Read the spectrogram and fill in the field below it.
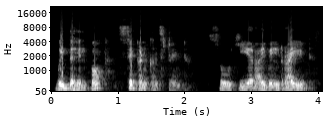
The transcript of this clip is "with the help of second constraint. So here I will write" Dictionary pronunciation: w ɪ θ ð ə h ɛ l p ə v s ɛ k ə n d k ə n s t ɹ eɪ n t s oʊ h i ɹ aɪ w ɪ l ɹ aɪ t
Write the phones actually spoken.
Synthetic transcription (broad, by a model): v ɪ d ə h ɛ l p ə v s ɛ k ə n d k ə n s t ɹ eɪ n t s oʊ h i ɹ aɪ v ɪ l ɹ aɪ t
